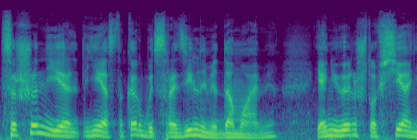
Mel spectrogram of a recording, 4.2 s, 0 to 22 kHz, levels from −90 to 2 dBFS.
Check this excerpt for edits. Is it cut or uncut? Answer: uncut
